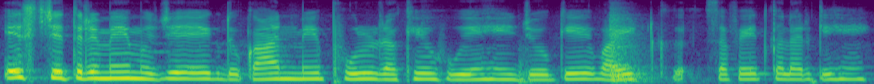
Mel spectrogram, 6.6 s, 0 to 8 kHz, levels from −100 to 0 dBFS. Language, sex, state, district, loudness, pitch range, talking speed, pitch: Hindi, female, Madhya Pradesh, Bhopal, -17 LUFS, 185-205 Hz, 165 wpm, 195 Hz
